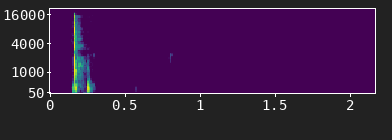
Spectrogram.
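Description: Two sharp clicks about a tenth of a second apart from a computer mouse click, as a browser tab is selected.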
